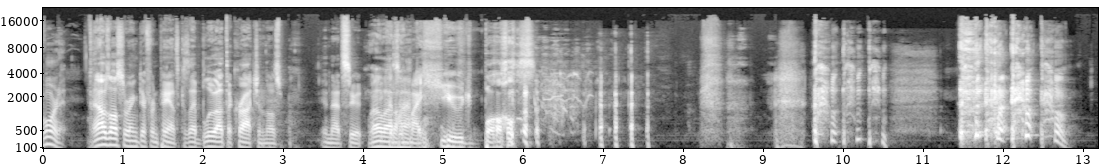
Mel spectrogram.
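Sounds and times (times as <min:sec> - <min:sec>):
speech: 0:00.0 - 0:07.2, 0:11.4 - 0:12.9
laughter: 0:04.3 - 0:07.7
harsh coughing: 0:08.5 - 0:10.7, 0:11.4 - 0:12.9.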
